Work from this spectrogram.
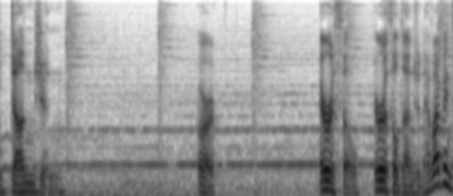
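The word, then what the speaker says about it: Irithyll: I believe there's a couple of things that I want to get from the Ethereal Dungeon. Or... Irithel Dungeon.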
